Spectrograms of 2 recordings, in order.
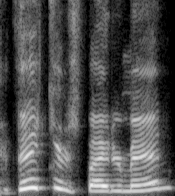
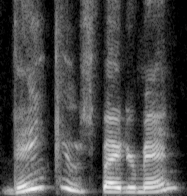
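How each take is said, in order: First: Put-on high, quavery old-man thanks. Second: Put-on high old-man thanks, echoed for a laugh; old man voice again. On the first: Retelling the comic, the nerd thanks Spidey in an old man's voice. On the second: Repeating the nerd's thanks to Spidey as an old man. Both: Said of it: "Kinda sounding like the old man".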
